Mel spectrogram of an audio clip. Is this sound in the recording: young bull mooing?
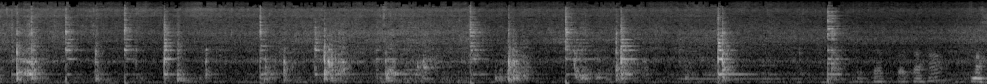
no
